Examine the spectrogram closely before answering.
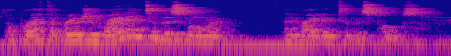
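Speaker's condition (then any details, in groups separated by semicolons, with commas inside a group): No condition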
